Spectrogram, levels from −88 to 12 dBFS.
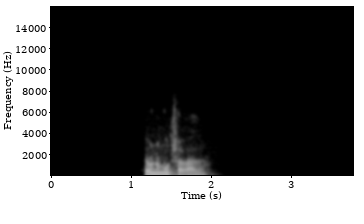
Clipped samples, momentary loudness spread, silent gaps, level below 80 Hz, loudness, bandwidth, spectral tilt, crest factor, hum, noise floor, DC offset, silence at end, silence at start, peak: under 0.1%; 13 LU; none; -68 dBFS; -23 LUFS; 6.6 kHz; -9.5 dB/octave; 20 dB; none; under -90 dBFS; under 0.1%; 1.85 s; 1.15 s; -8 dBFS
